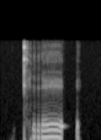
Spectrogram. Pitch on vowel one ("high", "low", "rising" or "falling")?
falling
